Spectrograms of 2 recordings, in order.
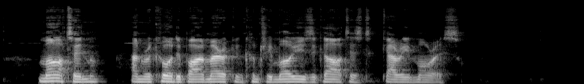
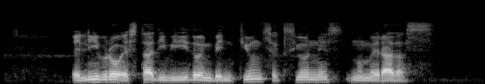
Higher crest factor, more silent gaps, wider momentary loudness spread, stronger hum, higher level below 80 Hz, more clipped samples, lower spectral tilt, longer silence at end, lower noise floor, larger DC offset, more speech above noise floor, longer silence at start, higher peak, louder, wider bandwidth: about the same, 18 dB vs 16 dB; neither; first, 14 LU vs 10 LU; neither; about the same, -56 dBFS vs -58 dBFS; neither; about the same, -6 dB/octave vs -6.5 dB/octave; first, 1.25 s vs 0.6 s; first, -76 dBFS vs -58 dBFS; neither; first, 59 dB vs 41 dB; second, 0.4 s vs 0.75 s; about the same, 0 dBFS vs -2 dBFS; about the same, -17 LUFS vs -17 LUFS; first, 16 kHz vs 7.4 kHz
